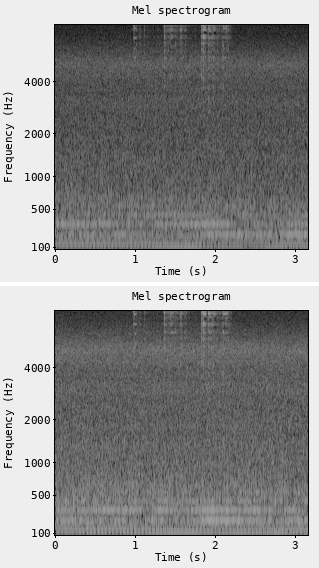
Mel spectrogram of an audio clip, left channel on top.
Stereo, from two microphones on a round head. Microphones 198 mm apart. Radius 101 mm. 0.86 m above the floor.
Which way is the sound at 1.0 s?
15° right (ahead or behind).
